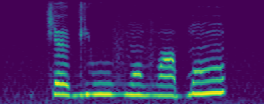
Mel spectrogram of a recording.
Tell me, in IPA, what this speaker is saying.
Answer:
c ɛ ɡ j u v ɔ̃ v ɑ̃ ɓ ɔ̃

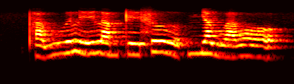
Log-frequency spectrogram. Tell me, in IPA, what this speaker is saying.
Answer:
pʰ a˩˧ w ʋ u˧˥ ə̯ l eː˧˥ l a˧ m t̪ e˧ s ɤː˥˨ | ɲ a˥˨ w ʋ a˩˧ ʋ ɔː˧˩

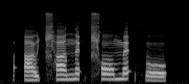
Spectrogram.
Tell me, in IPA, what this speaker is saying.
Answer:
ʔ a˨ ʊ̯ t͡ɕʰ ä˦ n ɛ˦ ʔ t͡ɕʰ ɔ˦ m ɛ˦ ʔ θ o˨

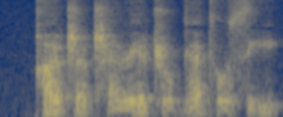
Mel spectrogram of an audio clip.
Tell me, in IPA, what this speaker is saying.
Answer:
qʰ æ ʈ͡ʂ æ ʈ͡ʂʰ æ ɭ e ʈ͡ʂ o ɡ æ tʰ o s i

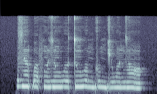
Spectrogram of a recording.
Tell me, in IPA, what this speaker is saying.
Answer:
z ə̃ ɓ ɔ f ũ z ũ w o t ũ w o ŋ ɡ u ŋ ɡ i w õ n z ɔ̃

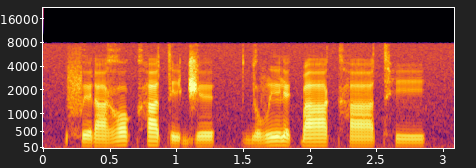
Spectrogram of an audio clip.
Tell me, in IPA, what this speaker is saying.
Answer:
f ɪ˨ ɾ a˨ ɣ ɔ˦ kʰ a˦ t i˨ d͡ʒ ɪ˦ | d ʊ˨ β ĩ˦ ɾ e˨ k͡p aː˦ kʰ aː˨ tʰ i˦

